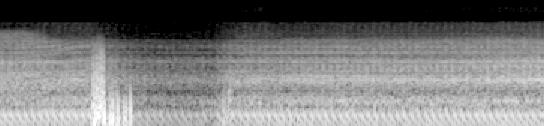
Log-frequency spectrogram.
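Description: Old loader-backhoe tractor's engine running steadily with an even low throb as the tractor pulls away. There is a brief loud thump about a second in.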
